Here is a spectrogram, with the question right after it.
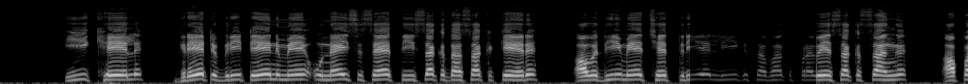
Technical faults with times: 6.21 compressed frames skipped
6.90-8.16 one channel inverted

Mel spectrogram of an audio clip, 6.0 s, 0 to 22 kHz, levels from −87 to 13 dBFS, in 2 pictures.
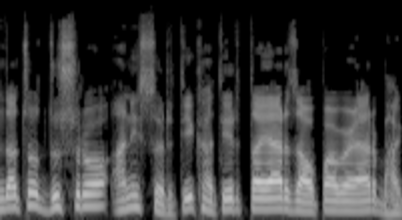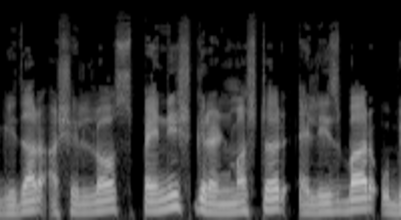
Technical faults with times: none

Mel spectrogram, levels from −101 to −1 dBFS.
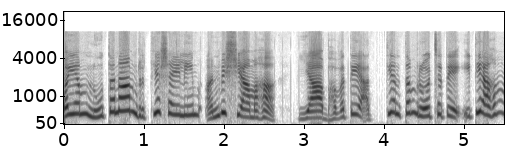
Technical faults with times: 0.00-5.50 4-bit ADPCM compression

